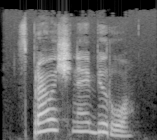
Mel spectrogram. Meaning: information desk, inquiry office
- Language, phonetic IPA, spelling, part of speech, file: Russian, [ˈspravət͡ɕnəjə bʲʊˈro], справочное бюро, noun, Ru-справочное бюро.ogg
